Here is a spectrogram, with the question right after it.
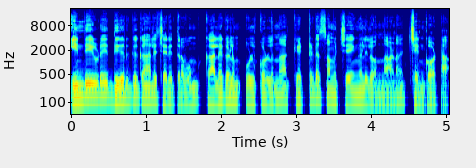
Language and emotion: Malayalam, neutral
